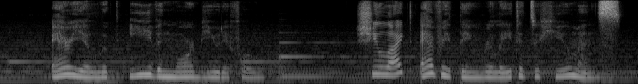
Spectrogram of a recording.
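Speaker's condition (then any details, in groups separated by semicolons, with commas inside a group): No condition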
